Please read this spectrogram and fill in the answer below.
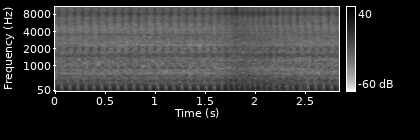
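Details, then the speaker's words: Honda Beat FI (K44/K81) scooter, hot engine idling and revving: rough, heavy uneven clicking knock, not from loose valve clearance; usually piston area, attributed to loose valve guide. Complaint: weak power on hills, rough when hot. "Bukan ini suara ini Ketika saya gas atau langsam seperti ini ada suara kasar seperti ini ngiklik seperti ini"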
